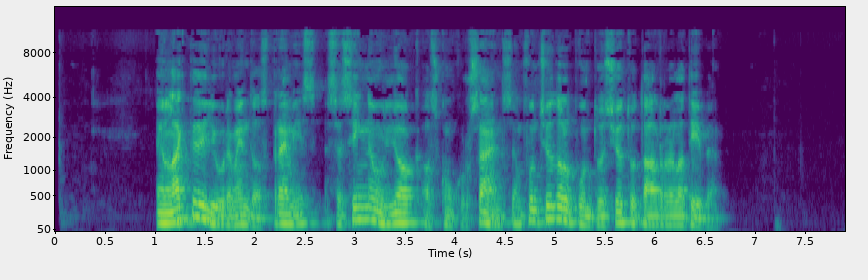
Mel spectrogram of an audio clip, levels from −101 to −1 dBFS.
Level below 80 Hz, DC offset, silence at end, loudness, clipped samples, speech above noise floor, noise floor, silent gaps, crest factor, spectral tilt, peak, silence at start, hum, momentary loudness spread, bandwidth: -54 dBFS; under 0.1%; 1.25 s; -24 LUFS; under 0.1%; 57 dB; -81 dBFS; none; 20 dB; -5.5 dB/octave; -6 dBFS; 1 s; none; 11 LU; 11.5 kHz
